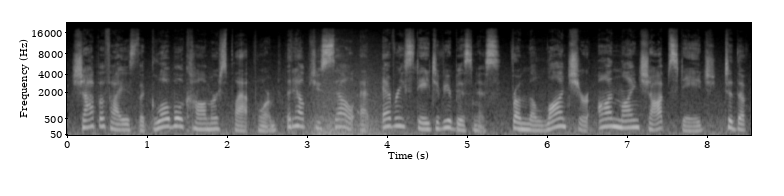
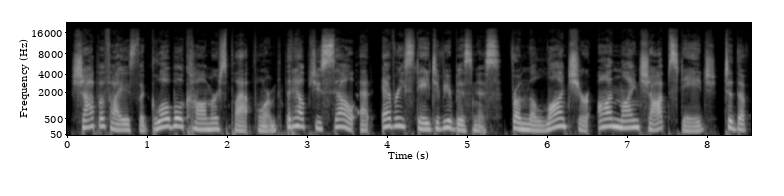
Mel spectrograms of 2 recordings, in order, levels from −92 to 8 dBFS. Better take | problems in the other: second | wind noise on the microphone; occasional gusts; 15 dB below the speech

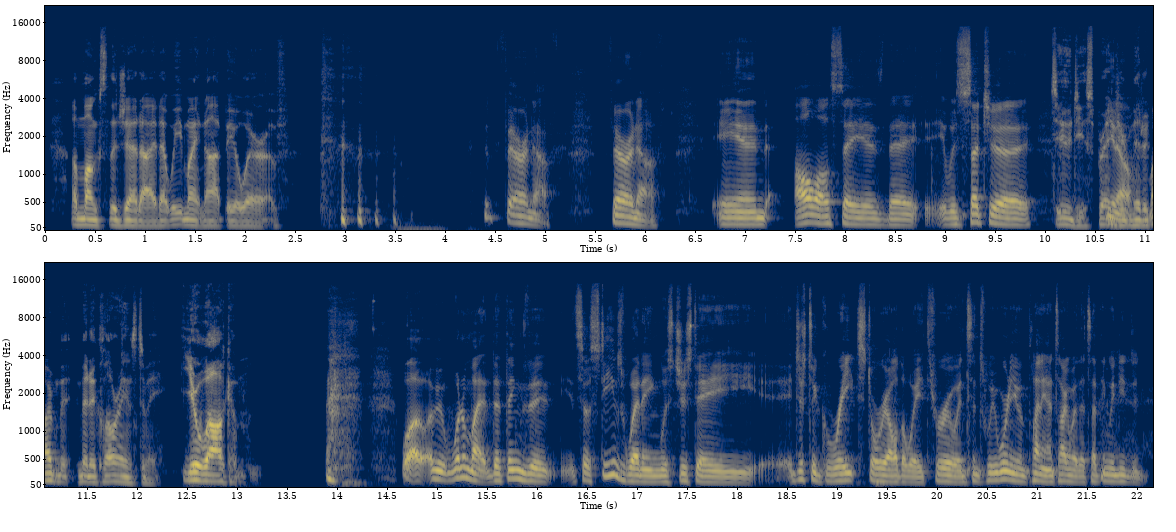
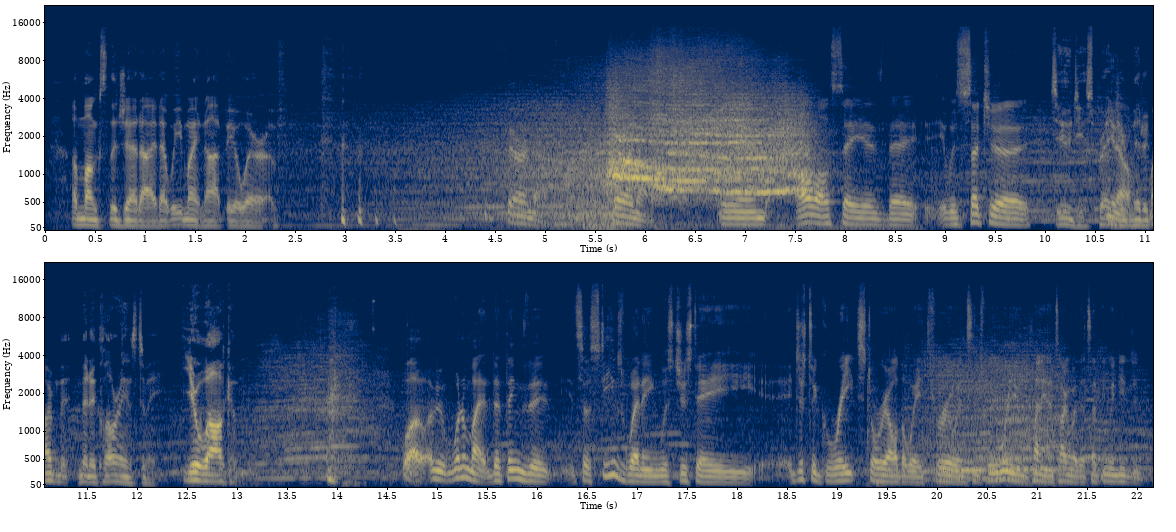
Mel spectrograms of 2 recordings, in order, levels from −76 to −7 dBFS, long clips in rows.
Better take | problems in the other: first | traffic noise; very loud; throughout; 3 dB above the speech

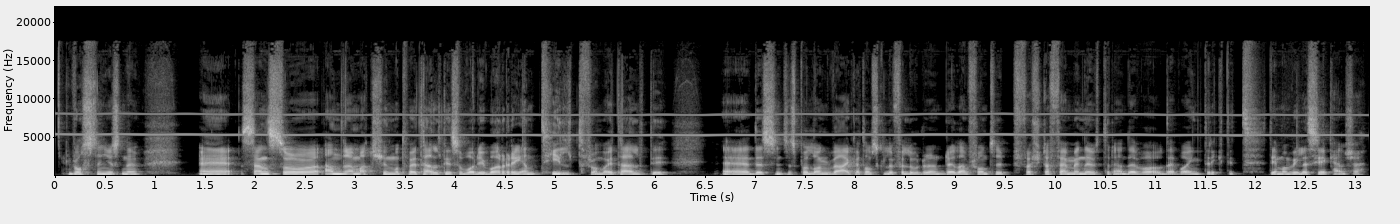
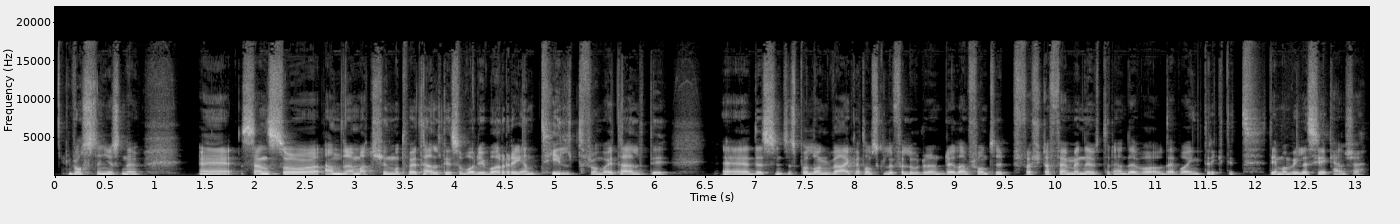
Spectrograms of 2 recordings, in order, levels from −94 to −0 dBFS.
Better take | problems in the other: second | high-pitched whine; noticeable; throughout; 5.5 kHz, 15 dB below the speech

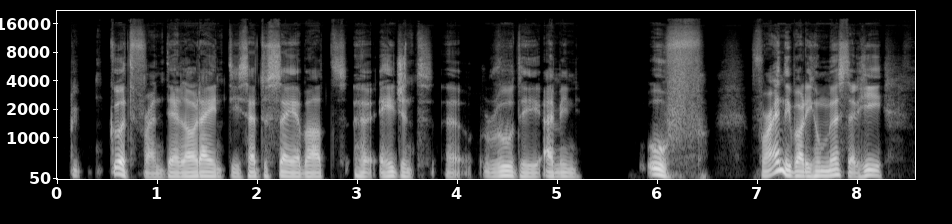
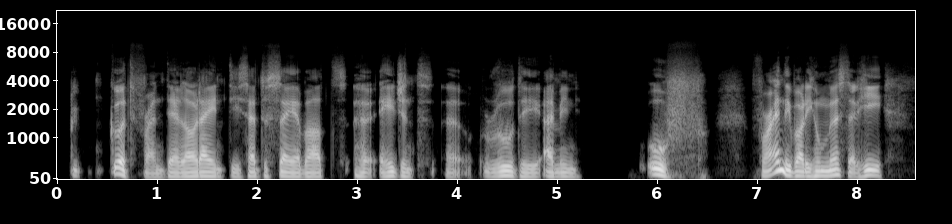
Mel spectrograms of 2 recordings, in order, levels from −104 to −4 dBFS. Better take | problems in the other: first | muffled; slightly; fading above 4 kHz

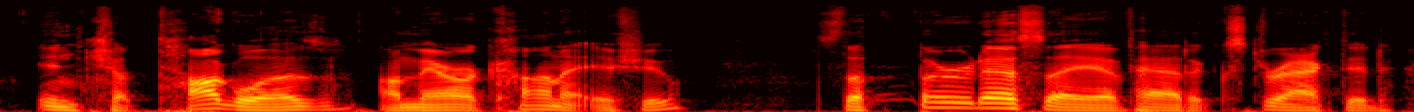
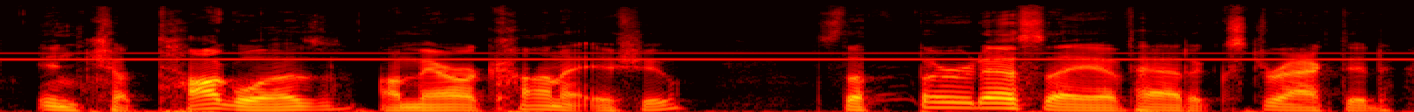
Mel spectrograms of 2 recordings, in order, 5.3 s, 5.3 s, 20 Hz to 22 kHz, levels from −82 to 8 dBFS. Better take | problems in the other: first | high-pitched whine; noticeable; throughout; 2.5 kHz, 15 dB below the speech

